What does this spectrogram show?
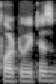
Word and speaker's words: fortuitous: सो you have for, you have due, एंड इस पे आपका स्ट्रेस रहेगा। So this is the stress part, then duous, सो fortuitous।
